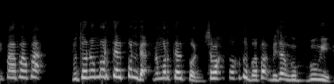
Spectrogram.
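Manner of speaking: high, fast, insistent sales pitch; imitated pushy tout. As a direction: mimic someone chasing a departing customer. Imitates youth insistently pitching after car.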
